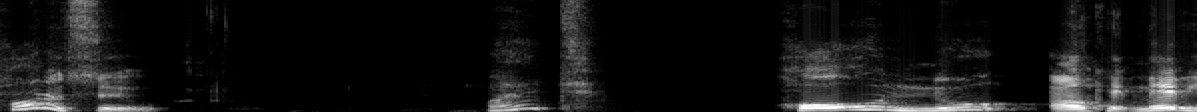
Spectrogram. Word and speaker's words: Hounsou: It's pronounced Hounsou.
